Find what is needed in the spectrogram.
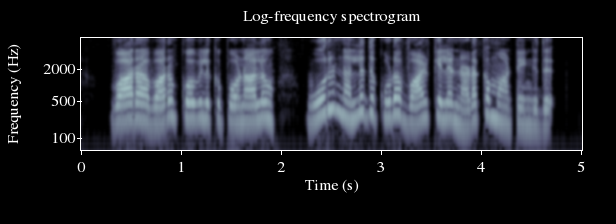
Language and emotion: Tamil, sad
